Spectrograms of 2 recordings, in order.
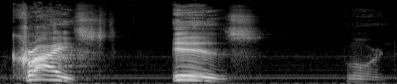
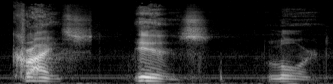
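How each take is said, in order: First: Rising shout on Christ that falls off on Lord; preaching cry. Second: Said in the usual way. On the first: Acted. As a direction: proclaim Christ is Lord with full force. Preacher repeats the confession.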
